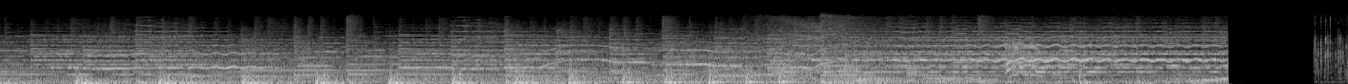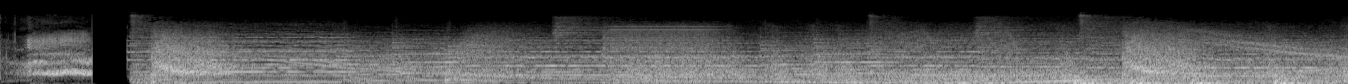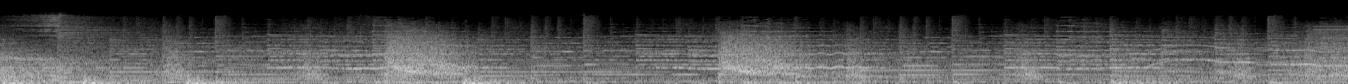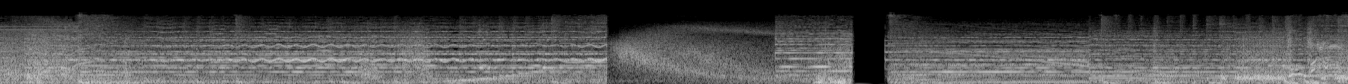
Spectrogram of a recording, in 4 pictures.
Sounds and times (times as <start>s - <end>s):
Music: 0.0s - 12.3s, 14.8s - 46.6s, 48.2s - 53.9s.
